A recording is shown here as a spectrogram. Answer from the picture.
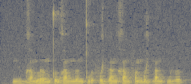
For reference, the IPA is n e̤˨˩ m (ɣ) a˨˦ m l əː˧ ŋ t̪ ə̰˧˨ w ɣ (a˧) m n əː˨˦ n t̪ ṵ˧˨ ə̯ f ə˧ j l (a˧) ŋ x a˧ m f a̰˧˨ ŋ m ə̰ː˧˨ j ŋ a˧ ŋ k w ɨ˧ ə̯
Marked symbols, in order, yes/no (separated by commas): yes, yes, yes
